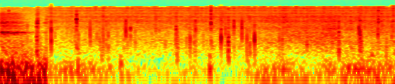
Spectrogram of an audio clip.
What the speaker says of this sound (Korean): 지금은 이 우박이 내려오네요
